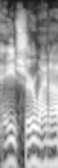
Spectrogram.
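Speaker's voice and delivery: ordinary delivery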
